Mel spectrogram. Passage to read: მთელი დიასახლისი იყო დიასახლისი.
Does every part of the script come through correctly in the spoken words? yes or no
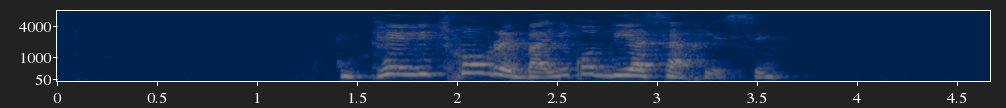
no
